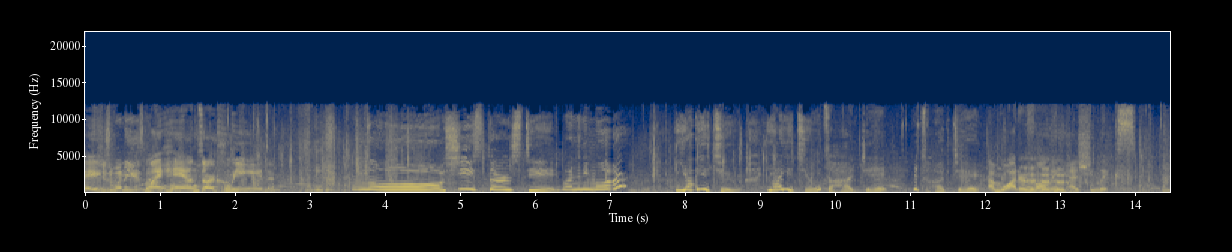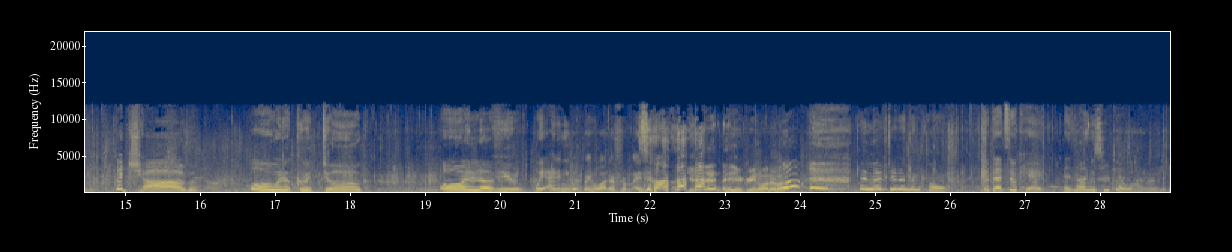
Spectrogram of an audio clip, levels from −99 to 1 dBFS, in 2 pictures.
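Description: The audio passes through a WebRTC call path, with Opus coding that cuts off content above about 12 kHz at a rate consistent with roughly 64 kbps. Between 6.31 and 7.21 s there are repeated stalls (stutter): four times the jitter buffer ran empty because packets arrived late, and the receiver stretched the last sound for 140 ms in total, the longest wait 60 ms, about 16% of that stretch. Nothing is lost, so the audio drags and picks up where it stopped. That is what separates it from the burst of packet loss at 8.08 to 8.17 s, where 60 ms of concealment is followed by a jump forward that skips 60 ms of audio. At 11.77 to 12.20 s a jitter buffer speed-up removes about 40 ms in pitch-period slices to shed excess delay, so the sound runs hurried at 107% speed while keeping its pitch, unlike a playback-rate change.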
